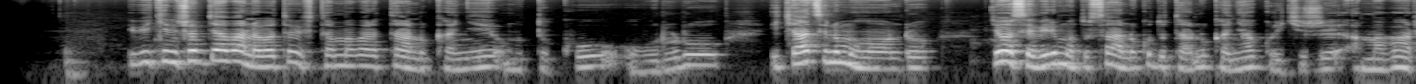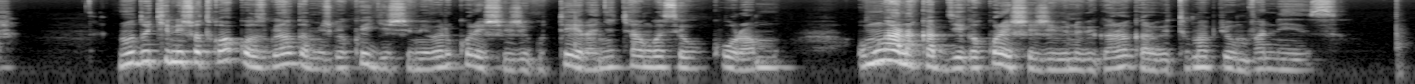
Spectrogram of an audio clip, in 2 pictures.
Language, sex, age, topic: Kinyarwanda, female, 50+, education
